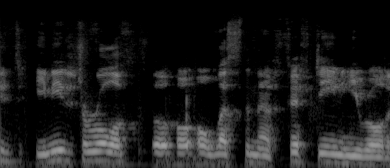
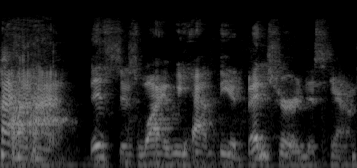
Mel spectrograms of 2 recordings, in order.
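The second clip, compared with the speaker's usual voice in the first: gleeful, cackling goblin voice; 5 dB quieter than usual. A game master voices a goblin looking up after a second blow, cackling goblin voice. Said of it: "one of the goblins looks up and cackles".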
